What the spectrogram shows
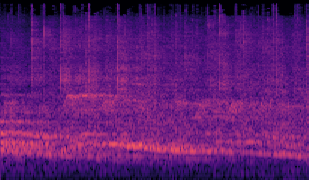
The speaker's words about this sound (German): Applaus für Andi.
